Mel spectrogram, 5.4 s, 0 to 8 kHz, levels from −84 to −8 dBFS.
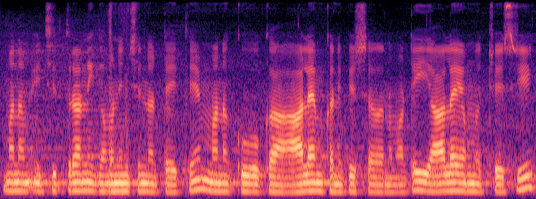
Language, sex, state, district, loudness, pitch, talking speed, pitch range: Telugu, male, Andhra Pradesh, Sri Satya Sai, -19 LUFS, 120 Hz, 135 wpm, 115-130 Hz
